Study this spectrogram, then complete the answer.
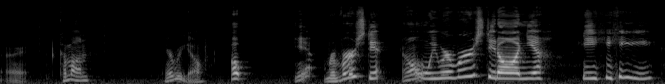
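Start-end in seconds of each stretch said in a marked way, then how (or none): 2.3-6.6 high, sing-out gloating with a giggle; gleeful taunt. Pretend. Player gloating over a reversal in the game, high gleeful taunt.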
